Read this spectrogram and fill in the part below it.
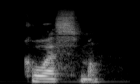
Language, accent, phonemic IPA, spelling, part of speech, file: French, Canada, /kɔ.as.mɑ̃/, coassements, noun, LL-Q150 (fra)-coassements.wav
- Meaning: plural of coassement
